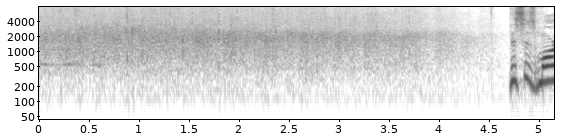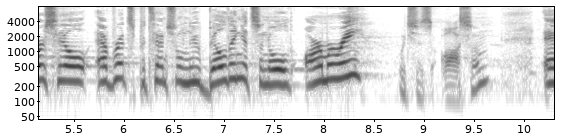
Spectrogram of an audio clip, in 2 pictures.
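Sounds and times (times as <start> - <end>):
audience applause: 0.0 - 4.4
speech: 4.7 - 10.2.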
